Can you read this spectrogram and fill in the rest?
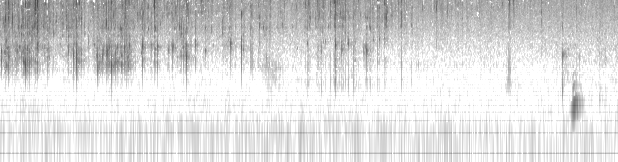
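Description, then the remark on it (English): Hot water for tea pours steadily into a cup with a soft, continuous trickle and scattered light splashes, fairly quiet, ending with a brief higher-pitched sound near the finish. “I have some hot water.”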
